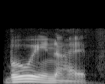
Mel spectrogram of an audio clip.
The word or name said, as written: bowie knife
